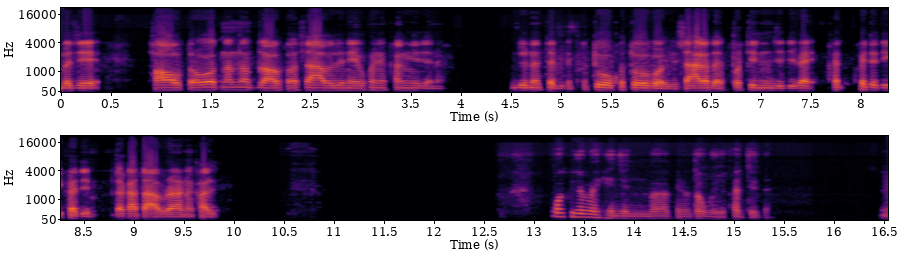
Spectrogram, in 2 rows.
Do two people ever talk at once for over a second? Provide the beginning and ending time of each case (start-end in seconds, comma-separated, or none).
none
